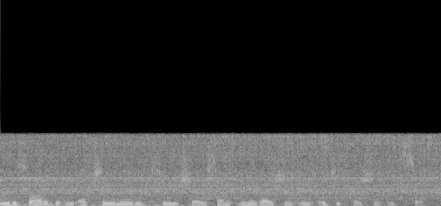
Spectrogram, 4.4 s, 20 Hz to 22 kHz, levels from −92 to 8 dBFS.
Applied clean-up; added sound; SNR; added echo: none; Sink (filling or washing) / Water tap, faucet; 2 dB; none.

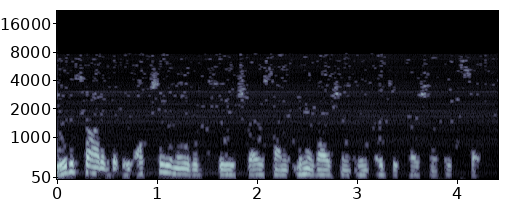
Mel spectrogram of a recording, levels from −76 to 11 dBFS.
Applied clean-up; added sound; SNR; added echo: classical method spectral subtraction.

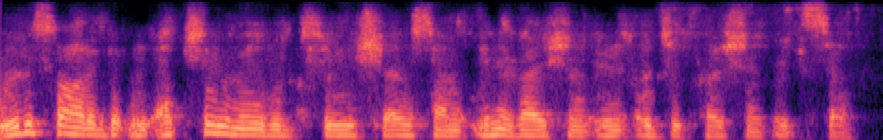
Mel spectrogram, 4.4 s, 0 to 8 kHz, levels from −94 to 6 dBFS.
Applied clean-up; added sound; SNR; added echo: neural mask model Resemble Enhance denoiser.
